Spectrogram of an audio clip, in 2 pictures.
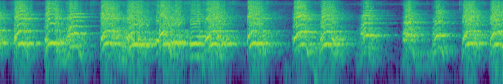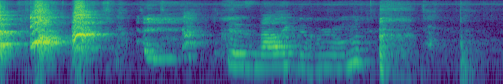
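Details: Border Terrier puppy barking at and fighting a broom indoors: a fast run of sharp, high barks about three per second for six seconds, then softer whining yelps, with a person talking.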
